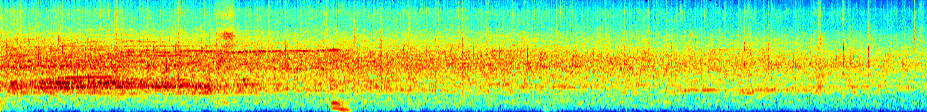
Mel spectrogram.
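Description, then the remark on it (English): A large audience claps steadily in a sustained round of applause for all the winners, a dense wash of hand claps that holds for several seconds before easing off slightly toward the end. “Can we give one more round of applause to all the winners?”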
